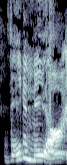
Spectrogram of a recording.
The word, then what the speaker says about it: Voldemort: Voldemort is actually the proper way to pronounce his name.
